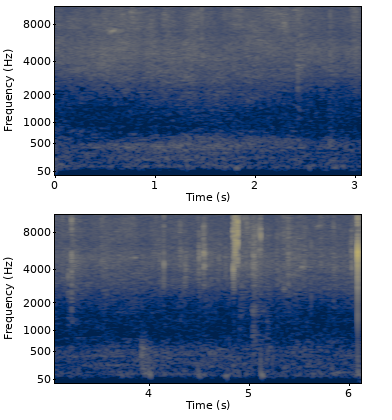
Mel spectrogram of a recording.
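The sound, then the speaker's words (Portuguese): Someone quietly drinking grape juice, with soft sips, swallows and small wet mouth clicks over a hushed background, ending in a couple of sharper gulping sounds. “Aí eu vou beber água porque secou a garganta. Vou beber aqui suco de uva.”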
